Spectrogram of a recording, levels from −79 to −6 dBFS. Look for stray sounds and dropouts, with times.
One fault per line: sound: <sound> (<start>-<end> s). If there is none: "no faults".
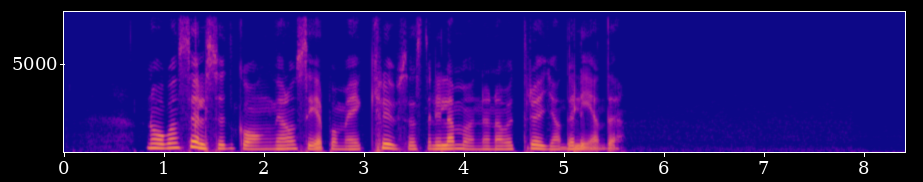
no faults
